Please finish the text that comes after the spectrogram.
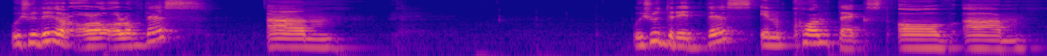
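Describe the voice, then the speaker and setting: A man who is sick and congested, sighing and talking slowly while casually reading game patch notes on a stream. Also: fairly high pitch, fairly bright tone. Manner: slow, sighing, trailing off. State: congested with flu.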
